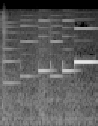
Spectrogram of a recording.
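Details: LG washing machine power-on: short rising tune of clean beeps ending on a held high note; the washer's normal power-on chime.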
